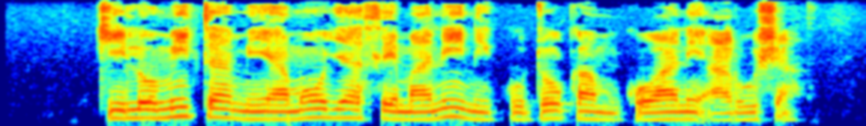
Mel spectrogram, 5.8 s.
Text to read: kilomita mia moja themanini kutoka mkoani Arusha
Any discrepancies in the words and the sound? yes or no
no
